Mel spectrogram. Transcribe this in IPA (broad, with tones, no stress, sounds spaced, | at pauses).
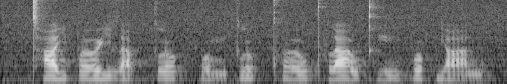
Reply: tʰ a˥˩ j p ɤː˥˩ j l a˨˩ p̚ k l o˦˥ k̚ p o˨˩ m k l u˥˩ k̚ pʰ ɤː˦˥ w pʰ l a˦˥ w kʰ i˦˥ n p o˥˩ k̚ j a˧ n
